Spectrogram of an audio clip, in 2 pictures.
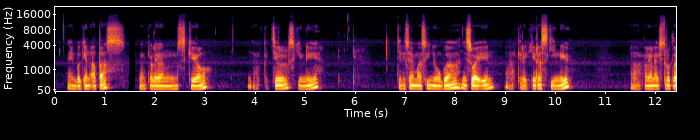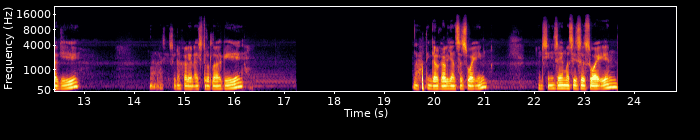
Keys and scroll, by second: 2.3 ctrl+a, 9.2 e, 14.6 e, 19.2 e, 19.7 e, 20.1 e, 22.4 g.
